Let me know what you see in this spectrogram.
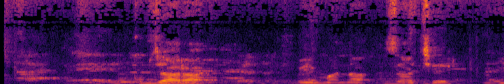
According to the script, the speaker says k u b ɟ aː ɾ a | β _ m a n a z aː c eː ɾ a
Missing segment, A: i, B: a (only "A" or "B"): A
